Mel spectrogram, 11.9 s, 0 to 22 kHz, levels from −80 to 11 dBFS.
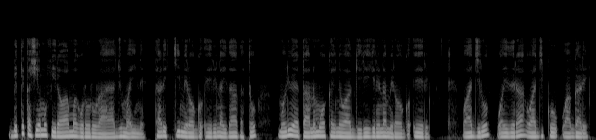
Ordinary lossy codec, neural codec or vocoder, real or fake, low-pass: none; none; real; 7.2 kHz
